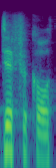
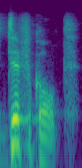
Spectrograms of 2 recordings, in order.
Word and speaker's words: difficult: Make sure that you're pronouncing that T at the end of difficult instead of saying, but it is difficult. But it is difficult. Try that.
